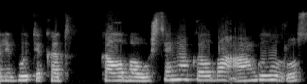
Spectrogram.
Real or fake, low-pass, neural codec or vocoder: real; 14.4 kHz; none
